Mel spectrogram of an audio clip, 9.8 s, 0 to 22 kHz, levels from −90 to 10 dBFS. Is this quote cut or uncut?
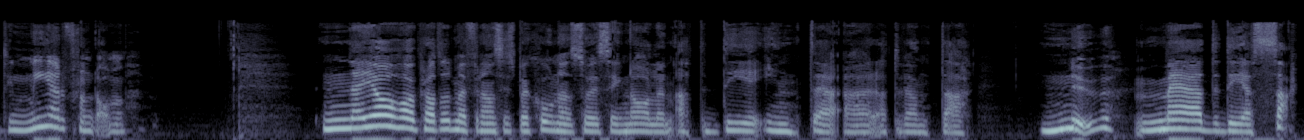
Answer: cut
